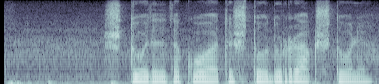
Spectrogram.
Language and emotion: Russian, angry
